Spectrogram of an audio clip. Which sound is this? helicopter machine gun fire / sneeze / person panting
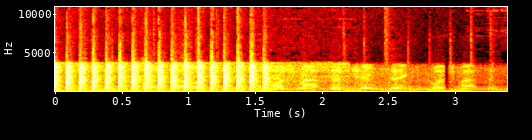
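helicopter machine gun fire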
